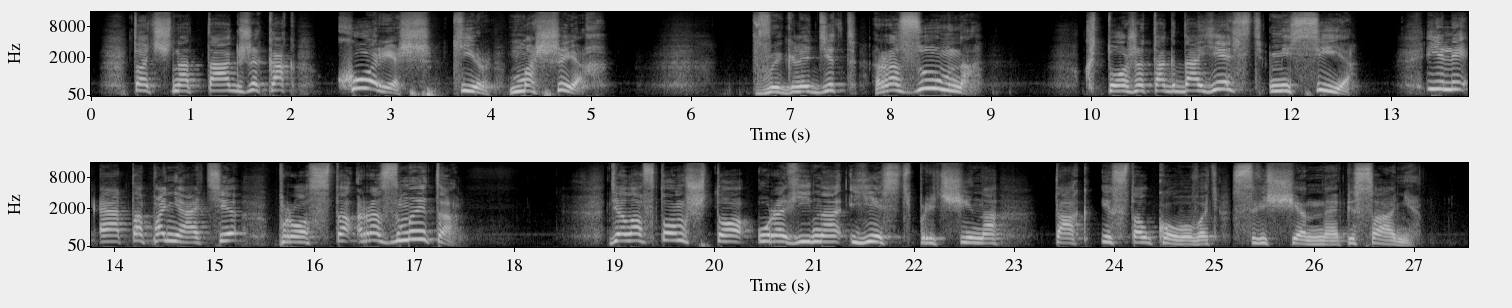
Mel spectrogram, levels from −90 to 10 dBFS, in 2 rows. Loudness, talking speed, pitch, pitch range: -19 LUFS, 70 wpm, 255 Hz, 225-290 Hz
